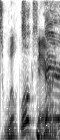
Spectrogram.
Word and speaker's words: Wilkes-Barre: I've said Wilkes-Barre, Pennsylvania for many, many moons, and it's Wilkes-Barre, B-E-R-R-E. – They make a great pie. – Yeah, this, no why. – The second half is spelled B-A-R-R-E, so a lot of people say Wilkes-Barre, but it's Wilkes-Barre.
